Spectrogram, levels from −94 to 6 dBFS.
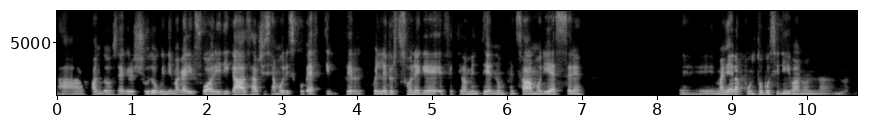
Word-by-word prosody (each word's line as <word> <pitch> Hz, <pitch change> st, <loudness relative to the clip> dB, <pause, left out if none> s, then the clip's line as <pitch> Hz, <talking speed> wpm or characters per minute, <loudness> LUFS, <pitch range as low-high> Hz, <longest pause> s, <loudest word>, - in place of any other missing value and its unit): a 115 Hz, -1 st, -3 dB, 0.2 s
quando 130 Hz, -1 st, -3 dB
sei 130 Hz, 0 st, -5 dB
cresciuto, 135 Hz, 0 st, 0 dB
quindi 130 Hz, -2 st, -3 dB
magari 125 Hz, +1 st, +1 dB
fuori 145 Hz, +1 st, +3 dB
di 145 Hz, -, -4 dB
casa, 140 Hz, -1 st, +6 dB
ci -, -, -11 dB
siamo 130 Hz, 0 st, -2 dB
riscoperti 135 Hz, +7 st, -3 dB
per 125 Hz, 0 st, -2 dB
quelle 135 Hz, 0 st, +1 dB
persone, 130 Hz, +1 st, -2 dB
che 125 Hz, 0 st, +2 dB
effettivamente 135 Hz, +2 st, -2 dB
non 130 Hz, +1 st, -4 dB
pensavamo 125 Hz, -1 st, +3 dB
di 130 Hz, +2 st, +2 dB
essere. 125 Hz, 0 st, +1 dB, 1.3 s
Ehm, -, -, -10 dB
in 115 Hz, -, -7 dB
maniera 125 Hz, 0 st, +3 dB
appunto 125 Hz, +1 st, -3 dB
positiva, 120 Hz, -2 st, -1 dB
non 115 Hz, 0 st, -4 dB
n 125 Hz, +2 st, -13 dB
130 Hz, 155 wpm, -24 LUFS, 125-135 Hz, 1.3 s, casa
